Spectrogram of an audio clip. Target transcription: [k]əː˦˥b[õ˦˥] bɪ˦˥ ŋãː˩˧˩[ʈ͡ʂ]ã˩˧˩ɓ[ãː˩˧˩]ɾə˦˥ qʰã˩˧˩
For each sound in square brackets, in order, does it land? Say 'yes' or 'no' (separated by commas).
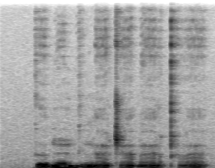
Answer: yes, yes, yes, yes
